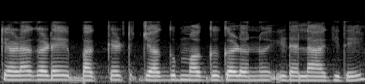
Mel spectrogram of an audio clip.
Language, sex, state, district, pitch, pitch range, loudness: Kannada, female, Karnataka, Bidar, 200 Hz, 195-210 Hz, -15 LUFS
